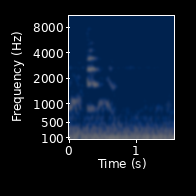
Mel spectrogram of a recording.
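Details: Fennec fox (Vulpes zerda) gives brief, high, whiny cries with a bright nasal tone, "arguing" with its owner while agitated by someone else on the couch.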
